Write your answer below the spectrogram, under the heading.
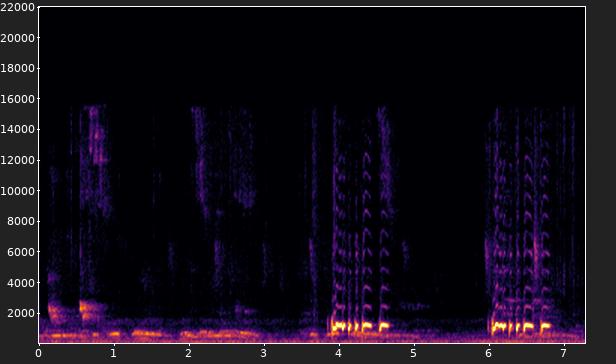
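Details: Zebra dove singing keenly, suited to prompting other silent doves: soft low murmurs at first, then two bright phrases of quick, evenly pitched coos about two seconds apart, each ending in a lone final note.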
